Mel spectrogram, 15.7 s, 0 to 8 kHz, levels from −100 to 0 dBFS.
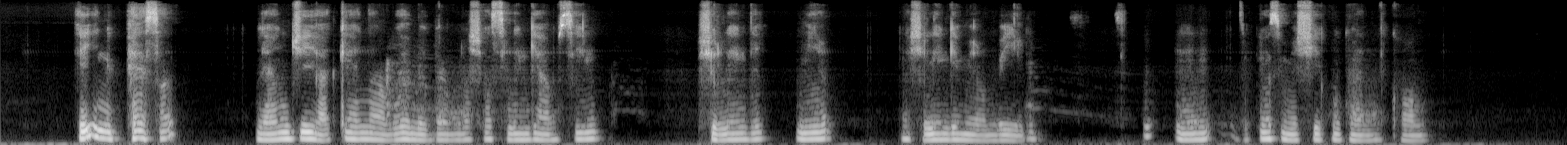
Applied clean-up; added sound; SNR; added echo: neural mask model DeepFilterNet 3.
